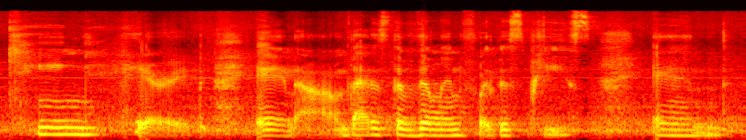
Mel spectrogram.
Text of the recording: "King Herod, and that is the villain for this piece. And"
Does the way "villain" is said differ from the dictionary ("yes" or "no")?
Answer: no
